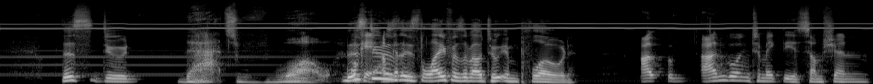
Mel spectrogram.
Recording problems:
high-pitched whine; loud; throughout; 5.5 kHz, 10 dB below the speech
background music; faint; throughout; 30 dB below the speech

